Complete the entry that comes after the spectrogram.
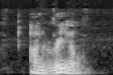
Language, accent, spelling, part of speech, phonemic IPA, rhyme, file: English, Southern England, unreal, adjective, /ʌnˈɹi.əl/, -iːəl, LL-Q1860 (eng)-unreal.wav
- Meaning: Not real or substantial; having no actual presence in reality; lacking the characteristics of reality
